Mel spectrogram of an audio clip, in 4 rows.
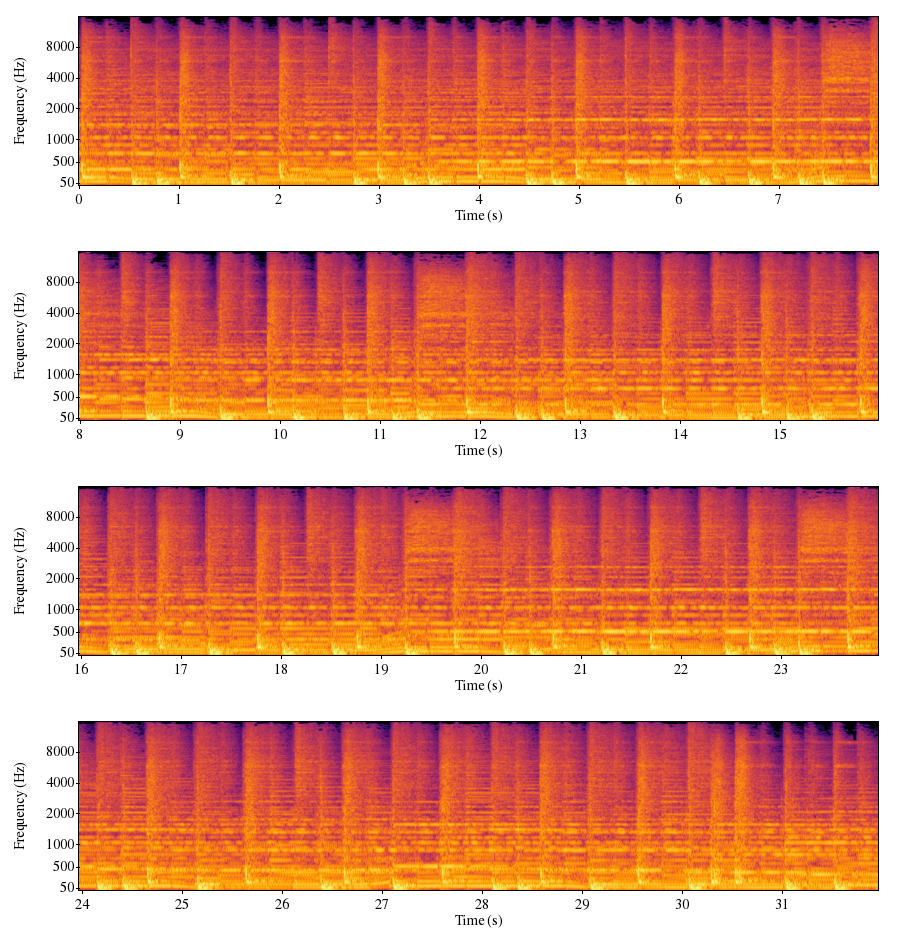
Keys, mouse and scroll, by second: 3.9-16.1 drag, 23.1-31.9 drag.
